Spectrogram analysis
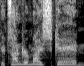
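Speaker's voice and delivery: very high-pitched, raw, rough, unhinged yell. Quoting a crazy character from the game: imitating Sid yelling. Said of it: "It's him yelling".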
